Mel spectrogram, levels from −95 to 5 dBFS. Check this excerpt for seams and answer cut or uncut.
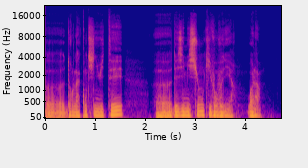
uncut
